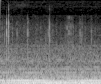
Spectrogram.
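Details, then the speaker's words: Car accelerating on the road: low, steady drone with a faint hum over road rumble, like a transmission not shifting; owner suspects worn right rear wheel hub assembly bearing, also noting strange tire wear; not confirmed. "it's a weird noise it sounds kind of like your transmission is not changing gears but can you hear that"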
